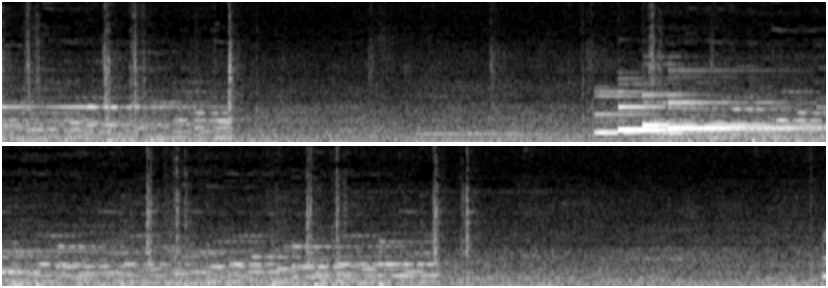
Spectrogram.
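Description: IGT Wheel of Fortune slot machine's spin sounds. A bright electronic chime tune starts as a new spin begins about three seconds in, followed by a run of sharp clicks while the reels turn, with the last clicks of the previous spin in the first second. A low background din runs underneath.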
